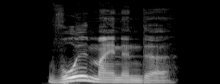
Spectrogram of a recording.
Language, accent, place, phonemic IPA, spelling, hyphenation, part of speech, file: German, Germany, Berlin, /ˈvoːlˌmaɪ̯nəndə/, wohlmeinende, wohl‧mei‧nen‧de, adjective, De-wohlmeinende.ogg
- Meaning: inflection of wohlmeinend: 1. strong/mixed nominative/accusative feminine singular 2. strong nominative/accusative plural 3. weak nominative all-gender singular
